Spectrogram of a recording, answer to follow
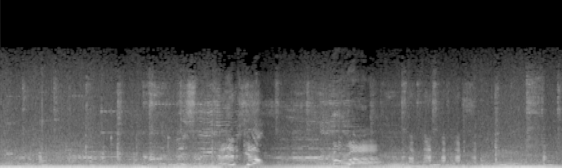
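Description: Houseboat's engine running with a steady low drone while the boat is under way. Voices glide and shout over it about three and a half and five seconds in.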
